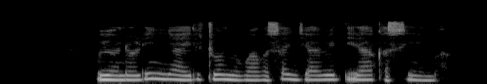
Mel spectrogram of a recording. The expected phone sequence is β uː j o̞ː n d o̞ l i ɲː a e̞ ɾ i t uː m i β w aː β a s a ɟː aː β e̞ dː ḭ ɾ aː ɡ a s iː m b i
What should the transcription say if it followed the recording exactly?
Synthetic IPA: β u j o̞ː n d o̞ l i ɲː a e̞ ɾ i t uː m i β w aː β a s a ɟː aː β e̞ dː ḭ ɾ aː k a s iː m b a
